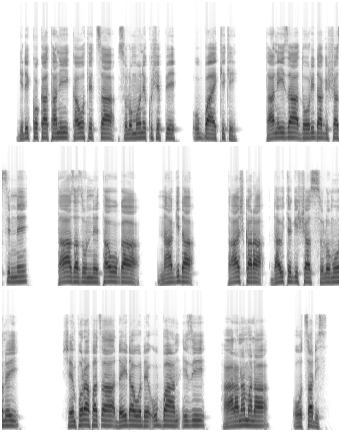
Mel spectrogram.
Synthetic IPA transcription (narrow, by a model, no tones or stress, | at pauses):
ɡɪd̪ɪkːɔkːɐt̪ɐnɪkɐwɔt̪ɛt͡sːaːsɔlɔmo̞ːnɛkʊʃɛpːɛ | ʊbːaːɛkːɪkḛ | t̪ɐnɪɪzɐd̪o̞ːɾɪd̪ɐɡɪʃːɐsːɪnːɛ | t̪ɐːzɐzɔnːɛt̪ɐwɔɡaː | naːɡɪd̪ɐ | t̪ɐːʃkɐɾɐd̪ɐwɪt̪ɛɡɪʃːɐsːɔlɔmo̞ːnɛj | ʃɛmpːɔɾɐpɐt͡sʼad̪ɛjɪd̪ɐwɔd̪ɛʔʊbːaːnɪzɪ | haːɾɐnɐmɐlɐ | ʔo̞ːt͡sːɐd̪ɪs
